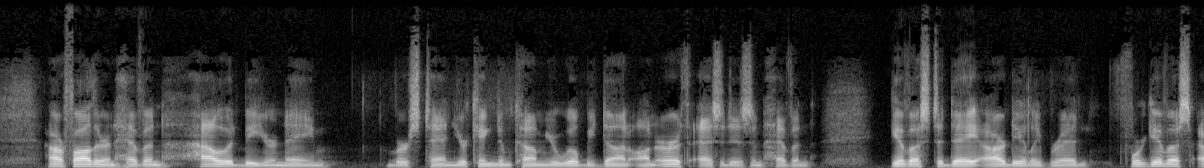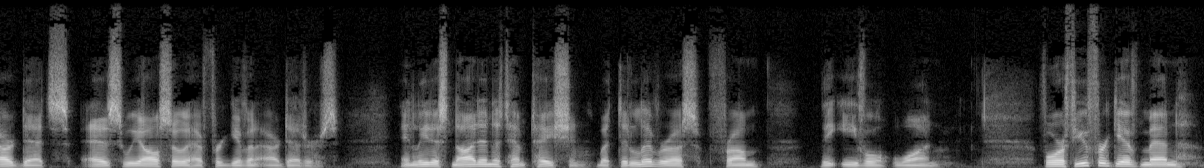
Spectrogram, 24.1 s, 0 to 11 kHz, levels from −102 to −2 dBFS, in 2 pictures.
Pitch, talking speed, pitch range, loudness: 110 Hz, 145 wpm, 105-115 Hz, -23 LUFS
